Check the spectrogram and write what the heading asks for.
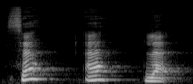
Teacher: Долгота в размере 4 огласовок.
